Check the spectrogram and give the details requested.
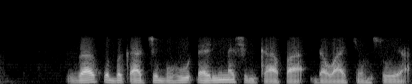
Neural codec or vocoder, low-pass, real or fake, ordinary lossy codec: none; 5.4 kHz; real; none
